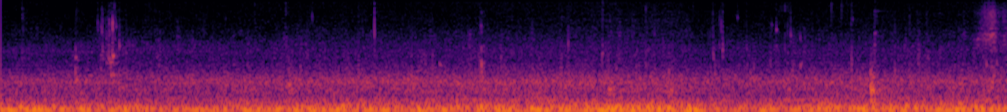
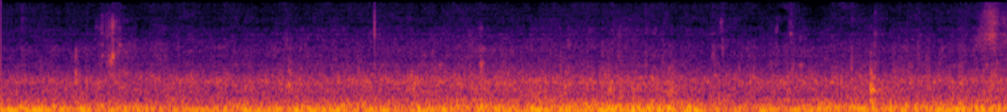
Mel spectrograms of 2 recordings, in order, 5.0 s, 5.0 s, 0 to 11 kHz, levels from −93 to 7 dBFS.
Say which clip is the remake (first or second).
second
